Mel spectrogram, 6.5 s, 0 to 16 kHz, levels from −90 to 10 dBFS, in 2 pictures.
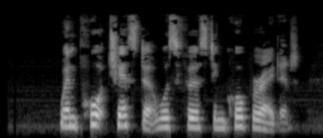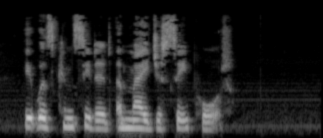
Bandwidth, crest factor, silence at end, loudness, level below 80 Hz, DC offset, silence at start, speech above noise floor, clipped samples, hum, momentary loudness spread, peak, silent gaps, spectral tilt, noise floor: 11.5 kHz; 18 dB; 0.9 s; -23 LUFS; -76 dBFS; under 0.1%; 0.6 s; 42 dB; under 0.1%; none; 14 LU; -6 dBFS; none; -3.5 dB/octave; -65 dBFS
